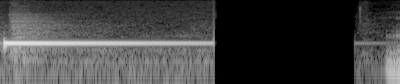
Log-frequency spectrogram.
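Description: An electronic chime: a single mid-pitched ding that fades over about a second, then cuts off abruptly.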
